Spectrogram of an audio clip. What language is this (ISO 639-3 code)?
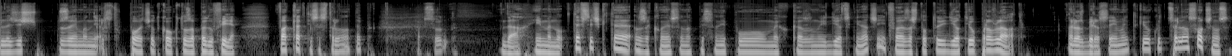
bul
